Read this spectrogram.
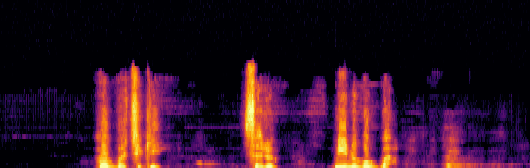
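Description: A young woman speaks briefly in short, hesitant phrases.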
